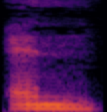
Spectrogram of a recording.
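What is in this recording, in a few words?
"n" German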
